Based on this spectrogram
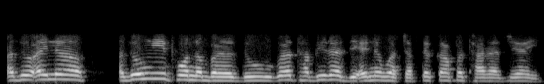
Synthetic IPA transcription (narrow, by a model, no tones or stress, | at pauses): ɐduɐjnɐː | doŋɡipʰonːɐmbɐɾduɡɐtʰabiɾadiɐjnɐwat͡ʃap̚tɐkapɐtʰaɾad͡ʒiaj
